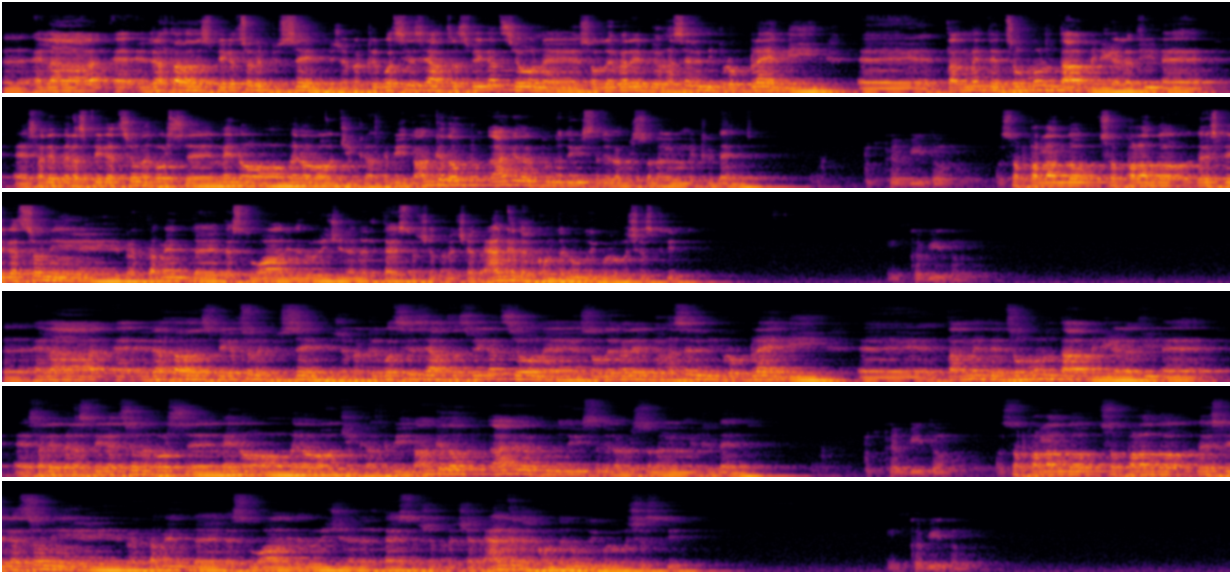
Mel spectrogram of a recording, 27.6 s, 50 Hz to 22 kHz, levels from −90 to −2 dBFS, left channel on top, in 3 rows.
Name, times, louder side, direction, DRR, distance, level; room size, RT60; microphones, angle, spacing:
voice 1, 0.0-9.0 9.3-14.9 16.7-23.6, left 1 dB, 75° left, 5 dB, 1.1 m, -21 dB
voice 2, 15.7-16.3 16.7-17.1 25.1-25.6, right 1 dB, 10° right, 3 dB, 1.0 m, -39 dB
7.7 x 5.2 x 6.7 m, 0.98 s
head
